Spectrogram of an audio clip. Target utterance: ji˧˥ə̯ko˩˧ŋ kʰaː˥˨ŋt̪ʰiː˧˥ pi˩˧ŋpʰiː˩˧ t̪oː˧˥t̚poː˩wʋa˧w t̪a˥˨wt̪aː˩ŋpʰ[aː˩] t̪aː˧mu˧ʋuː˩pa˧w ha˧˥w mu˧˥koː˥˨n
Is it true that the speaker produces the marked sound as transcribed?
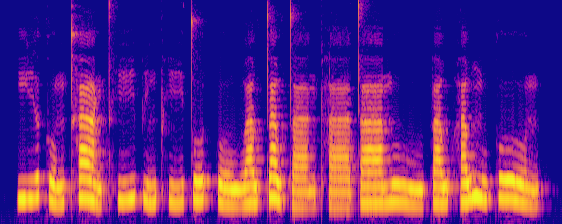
yes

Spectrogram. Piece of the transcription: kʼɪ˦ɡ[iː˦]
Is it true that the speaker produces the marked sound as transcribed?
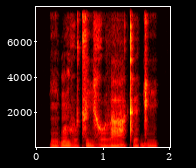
no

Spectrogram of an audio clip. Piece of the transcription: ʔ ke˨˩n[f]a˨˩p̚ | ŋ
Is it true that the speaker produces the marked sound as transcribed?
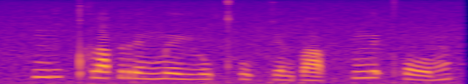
no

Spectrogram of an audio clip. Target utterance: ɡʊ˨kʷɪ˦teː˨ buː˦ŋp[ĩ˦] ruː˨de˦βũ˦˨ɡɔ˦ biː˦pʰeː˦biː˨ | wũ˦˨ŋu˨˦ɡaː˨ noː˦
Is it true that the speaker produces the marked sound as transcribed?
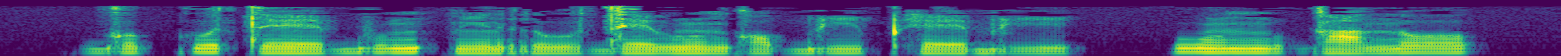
no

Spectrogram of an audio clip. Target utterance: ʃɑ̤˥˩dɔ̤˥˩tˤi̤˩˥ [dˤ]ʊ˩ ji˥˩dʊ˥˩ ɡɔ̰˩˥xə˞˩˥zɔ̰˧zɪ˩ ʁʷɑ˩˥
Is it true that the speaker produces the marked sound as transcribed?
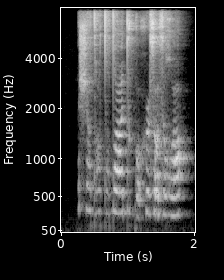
yes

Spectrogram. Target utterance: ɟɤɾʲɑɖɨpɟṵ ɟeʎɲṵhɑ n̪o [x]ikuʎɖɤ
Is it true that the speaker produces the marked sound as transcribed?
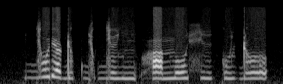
no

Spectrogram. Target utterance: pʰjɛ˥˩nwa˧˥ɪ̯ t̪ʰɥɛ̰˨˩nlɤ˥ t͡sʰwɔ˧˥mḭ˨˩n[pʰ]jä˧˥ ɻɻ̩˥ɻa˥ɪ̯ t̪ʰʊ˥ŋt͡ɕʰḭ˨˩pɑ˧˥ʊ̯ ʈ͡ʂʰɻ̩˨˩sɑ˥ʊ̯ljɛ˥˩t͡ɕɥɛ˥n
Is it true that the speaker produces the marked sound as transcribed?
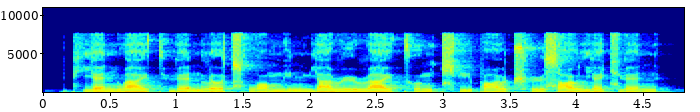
no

